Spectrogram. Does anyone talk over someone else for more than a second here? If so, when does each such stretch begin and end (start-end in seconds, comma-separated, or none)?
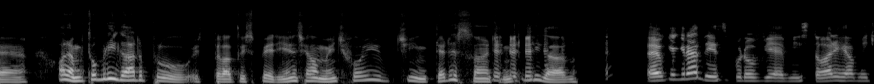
none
